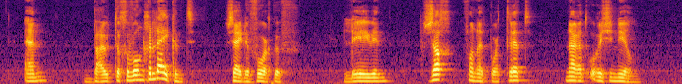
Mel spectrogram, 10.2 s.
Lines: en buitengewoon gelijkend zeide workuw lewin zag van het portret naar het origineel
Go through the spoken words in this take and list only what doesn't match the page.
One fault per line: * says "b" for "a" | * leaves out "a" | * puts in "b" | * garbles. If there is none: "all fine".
all fine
